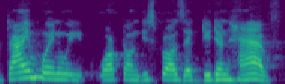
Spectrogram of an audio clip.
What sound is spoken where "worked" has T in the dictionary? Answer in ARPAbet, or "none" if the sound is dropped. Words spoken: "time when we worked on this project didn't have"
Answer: T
